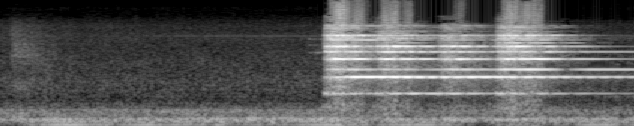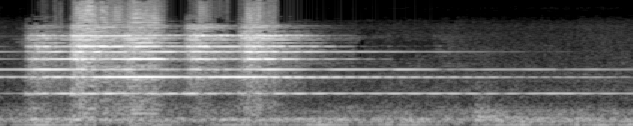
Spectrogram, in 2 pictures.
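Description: A bell rung in two quick runs of strikes, the first about two seconds in and the second about halfway through, its clear ringing tone hanging on and slowly fading.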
